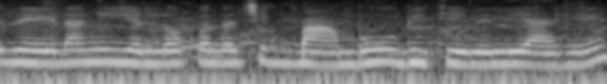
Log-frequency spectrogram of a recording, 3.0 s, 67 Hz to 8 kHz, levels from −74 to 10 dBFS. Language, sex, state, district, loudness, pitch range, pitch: Marathi, female, Maharashtra, Mumbai Suburban, -14 LUFS, 215-230 Hz, 225 Hz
